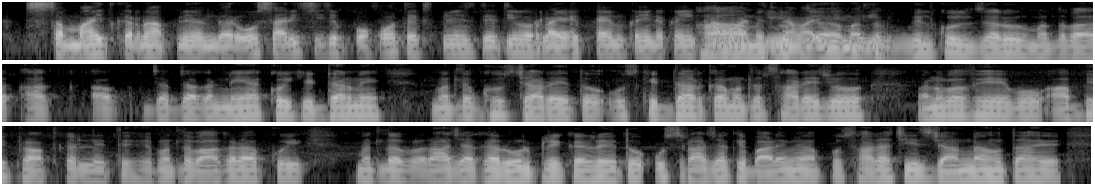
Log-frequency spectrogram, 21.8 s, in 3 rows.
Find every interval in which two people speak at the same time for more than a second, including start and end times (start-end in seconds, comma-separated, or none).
4.6-6.0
